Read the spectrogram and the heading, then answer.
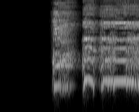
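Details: Red junglefowl crowing, caught partway: a hoarse first note, a rising second syllable, then a long steady raspy note still running when the recording ends.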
